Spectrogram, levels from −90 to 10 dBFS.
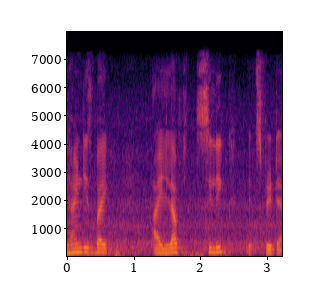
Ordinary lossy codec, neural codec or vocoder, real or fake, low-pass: none; none; real; 7.2 kHz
